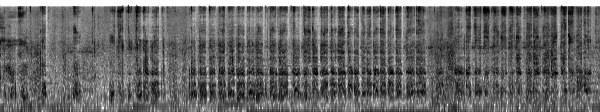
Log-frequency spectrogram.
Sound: bone saw

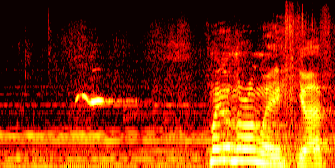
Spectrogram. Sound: whistling

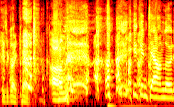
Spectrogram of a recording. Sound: laughing

